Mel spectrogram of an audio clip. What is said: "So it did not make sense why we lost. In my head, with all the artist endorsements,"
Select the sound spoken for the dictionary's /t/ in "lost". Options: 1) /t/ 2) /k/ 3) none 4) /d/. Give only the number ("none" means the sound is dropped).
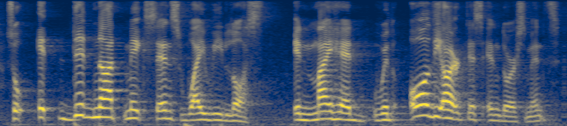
1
